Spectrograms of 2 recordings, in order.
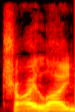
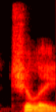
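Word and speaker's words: Chili: So it is Chi-Lai, New York, that Lincoln went to, passed through, and not Chile, New York, as I had said.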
